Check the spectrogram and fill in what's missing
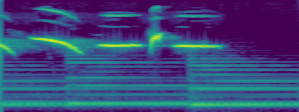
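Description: A snow-white dove, cartoon-style, gives a short, clear chirping call of a few quick notes over a steady musical tone, close and fairly quiet.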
